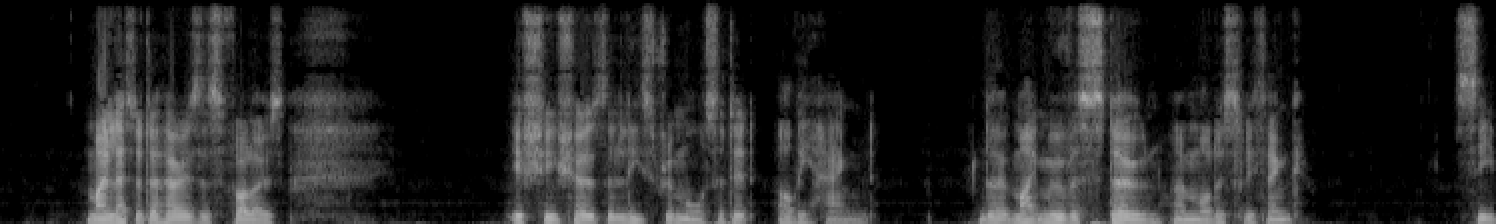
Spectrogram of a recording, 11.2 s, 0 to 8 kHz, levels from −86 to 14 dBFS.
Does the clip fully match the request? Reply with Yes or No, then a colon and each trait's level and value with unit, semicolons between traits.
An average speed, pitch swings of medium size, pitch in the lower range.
Yes: average, 145 wpm; average, 3.5 semitones; low, 110 Hz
